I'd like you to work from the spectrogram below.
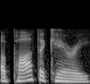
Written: apothecary

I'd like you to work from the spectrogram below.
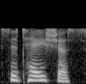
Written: cetaceous

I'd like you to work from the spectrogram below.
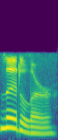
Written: littler

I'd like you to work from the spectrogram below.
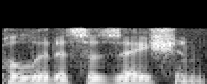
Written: politicization

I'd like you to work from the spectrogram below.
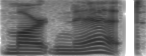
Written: martinet

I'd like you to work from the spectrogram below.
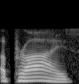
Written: apprise

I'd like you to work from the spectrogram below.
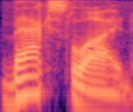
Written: backslide

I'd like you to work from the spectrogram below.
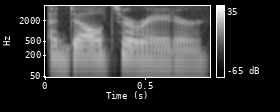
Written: adulterator

